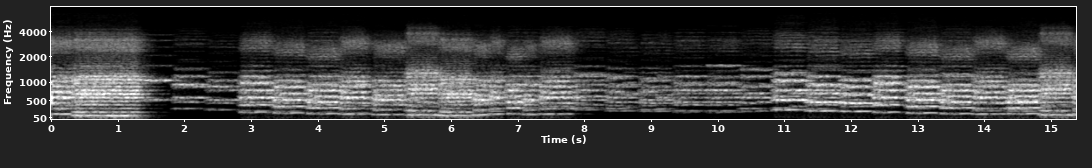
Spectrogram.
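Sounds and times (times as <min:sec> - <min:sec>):
bass opera singing: 0:00.0 - 0:01.6, 0:02.8 - 0:08.0, 0:09.9 - 0:15.3.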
